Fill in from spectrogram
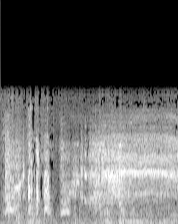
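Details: A flock of chickens with hens and three roosters breakfasting in the yard before forest grazing; short clucks at first, then a long sustained drawn call over the flock's murmur.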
